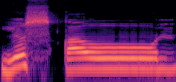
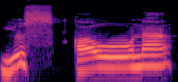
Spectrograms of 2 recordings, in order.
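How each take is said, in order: First: The word stops on the final consonant. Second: The word ends with a short vowel.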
